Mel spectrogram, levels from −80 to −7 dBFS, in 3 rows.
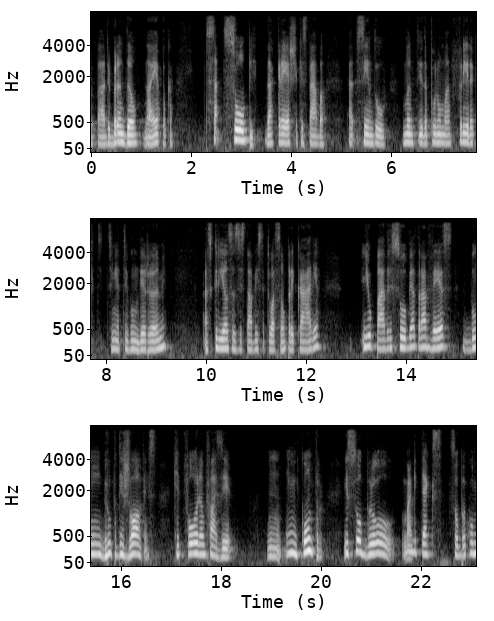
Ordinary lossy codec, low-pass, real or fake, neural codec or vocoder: none; none; fake; codec, 16 kHz, 1.1 kbps, Voila-Tokenizer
